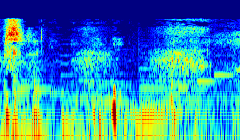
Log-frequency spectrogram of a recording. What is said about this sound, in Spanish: Deja de estar jadeando, esta no es una película porno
